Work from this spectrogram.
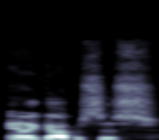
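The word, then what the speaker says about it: anagapesis: I looked up how to pronounce the word. It's pronounced anagopysis.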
